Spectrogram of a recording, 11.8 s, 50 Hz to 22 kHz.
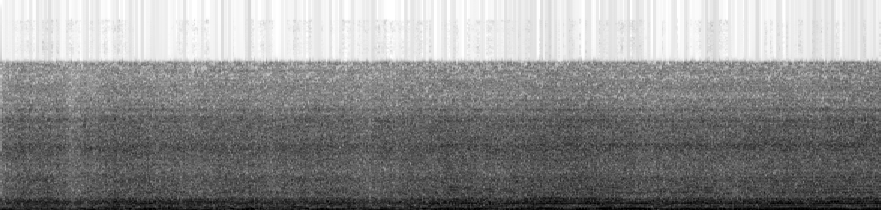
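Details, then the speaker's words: Vintage Hot Wheels R1NX gas go-kart small single-cylinder engine, sat about 10 years, restarted after cooling down: putters steadily, idle wandering up then holding high and quick hands-off; fast idle. "All right. One more time. Hands off, kind of a fast idle."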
